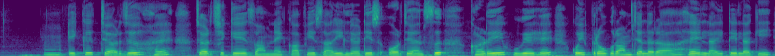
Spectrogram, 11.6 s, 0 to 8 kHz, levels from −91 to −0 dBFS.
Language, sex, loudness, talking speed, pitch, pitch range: Maithili, female, -27 LUFS, 115 wpm, 220 Hz, 210-235 Hz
